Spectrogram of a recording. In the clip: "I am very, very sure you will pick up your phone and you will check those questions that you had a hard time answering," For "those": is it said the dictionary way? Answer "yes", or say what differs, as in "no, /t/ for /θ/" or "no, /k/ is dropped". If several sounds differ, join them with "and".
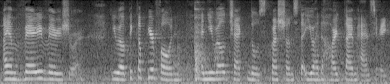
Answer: no, /s/ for /z/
